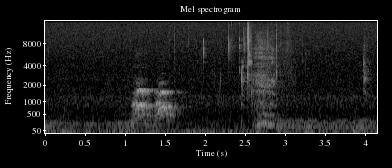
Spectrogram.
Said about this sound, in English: you're going to hear Dexter barking his head off in the background because that's what he's doing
